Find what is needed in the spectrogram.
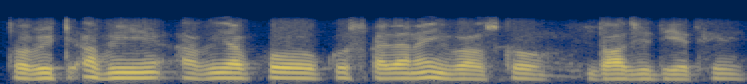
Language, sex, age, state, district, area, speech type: Hindi, male, 30-45, Uttar Pradesh, Chandauli, rural, conversation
